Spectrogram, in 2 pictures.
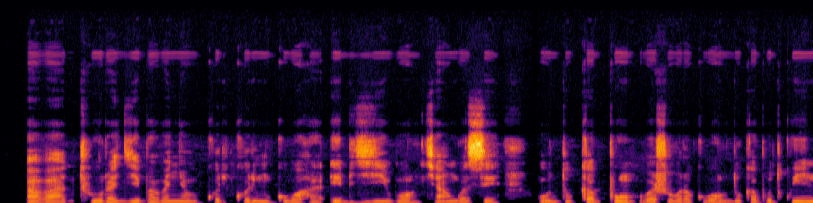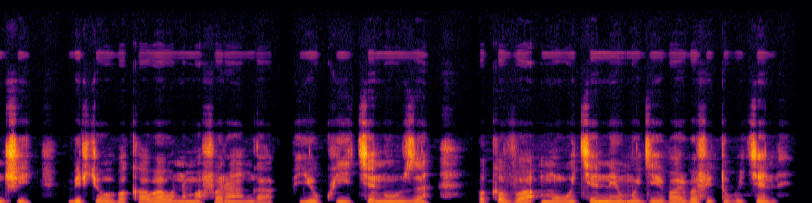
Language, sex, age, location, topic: Kinyarwanda, male, 18-24, Nyagatare, finance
